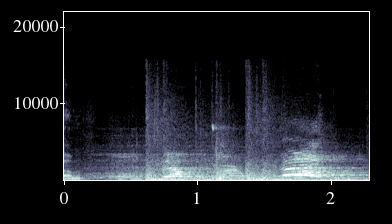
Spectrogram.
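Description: Indistinct voices in a large, hard-walled room, starting about half a second in over a low rumble of background noise.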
